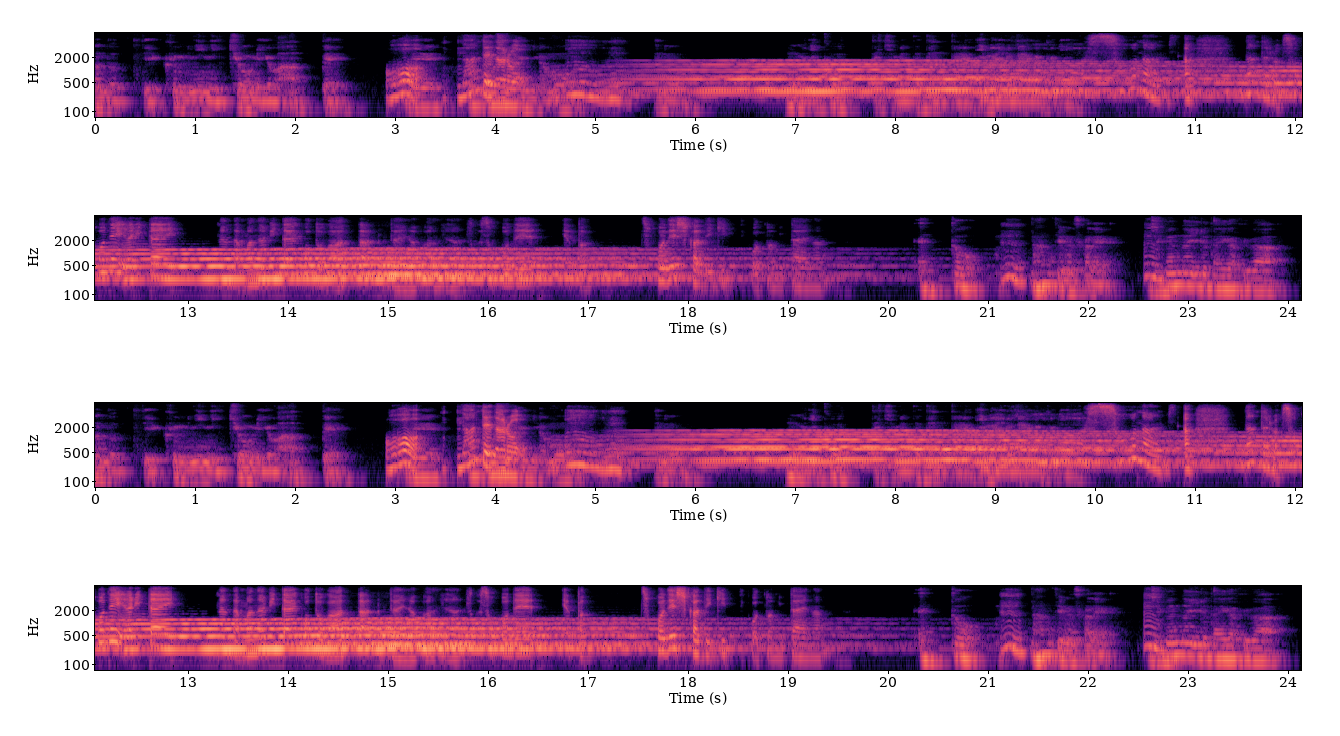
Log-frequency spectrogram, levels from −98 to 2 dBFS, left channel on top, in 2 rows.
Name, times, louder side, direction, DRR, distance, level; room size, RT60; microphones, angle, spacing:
voice 1, 0.0-2.5 3.0-3.4 3.7-4.9 5.6-6.0 6.9-9.8 20.3-21.2 21.4-22.3 22.6-23.9, right 2 dB, 5° right, -8 dB, 2.3 m, -42 dB
voice 2, 2.9-3.3 3.6-4.3 4.7-5.4 9.0-12.9 13.3-16.5 16.8-16.9 17.5-18.4 18.8-19.4 21.1-21.4 22.6-22.8, right 4 dB, 90° right, 6 dB, 0.5 m, -35 dB
sound 1, 4.8-19.0, right 2 dB, 25° right, 0.3 m, -29 dB
4.0 x 3.6 x 2.6 m, 0.34 s
head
